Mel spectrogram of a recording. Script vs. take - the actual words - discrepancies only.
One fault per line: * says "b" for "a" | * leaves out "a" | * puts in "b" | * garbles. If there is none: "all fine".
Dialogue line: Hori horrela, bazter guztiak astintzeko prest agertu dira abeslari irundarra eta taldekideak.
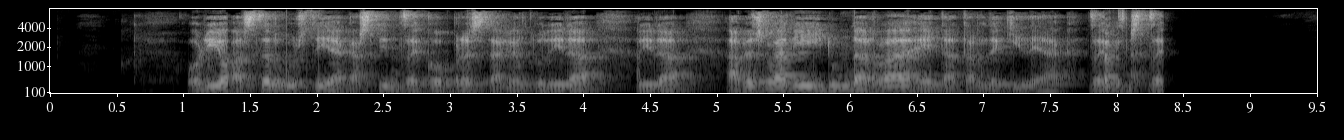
* leaves out "horrela"
* puts in "dira"
* garbles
